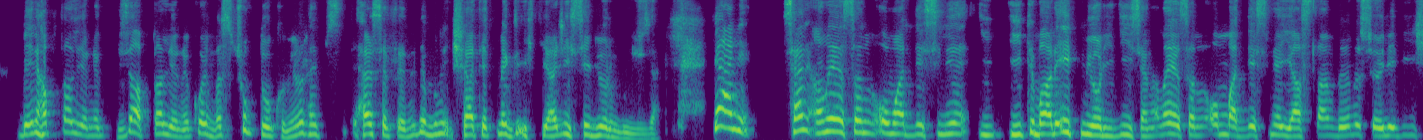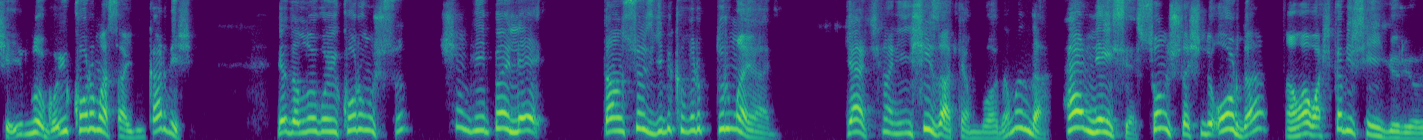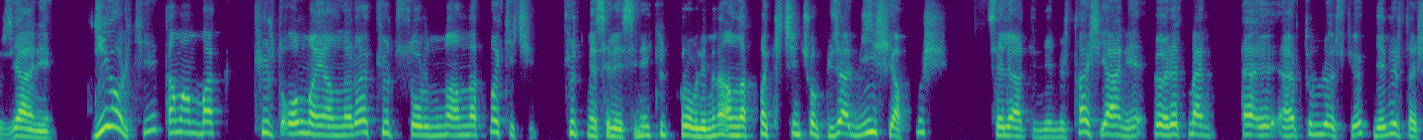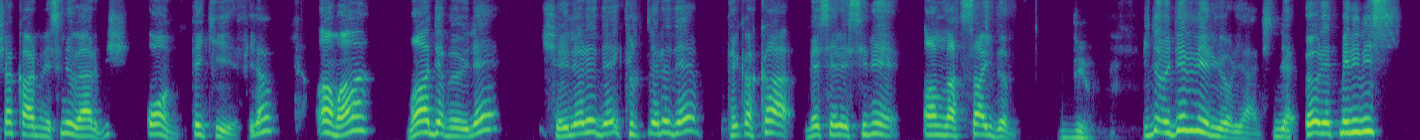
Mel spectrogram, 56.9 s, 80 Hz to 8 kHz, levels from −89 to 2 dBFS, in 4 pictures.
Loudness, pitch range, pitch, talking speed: -19 LUFS, 180-250 Hz, 210 Hz, 125 wpm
